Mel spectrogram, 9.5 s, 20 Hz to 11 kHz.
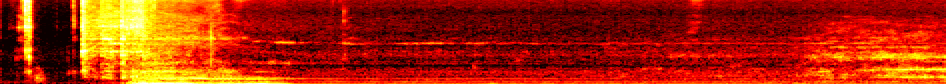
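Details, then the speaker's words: Vauxhall Astra, about 2012, engine management light complaint, code P00B3: short crank, starts, cooling fan runs steadily right away at idle with no heating or aircon on; faulty radiator coolant temperature sensor, fixed by replacing sensor. "however straightly I identify you can hear fan going on however I'm going to open the bonnet inside hole of no heating or no aircon on"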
